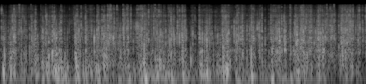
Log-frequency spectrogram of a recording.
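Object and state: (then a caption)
Plastic-wrapped biscuit packet being crinkled. A thumb rubs and squeezes a full plastic-film packet of Jammie Dodgers Unicorn biscuits, crinkling the wrapper. The result is a dense, steady crackle that is bright and crisp, with little low end and many quick overlapping snaps throughout.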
